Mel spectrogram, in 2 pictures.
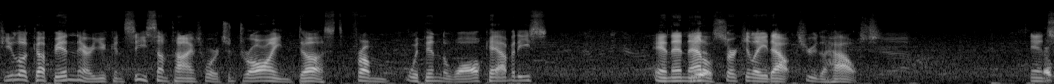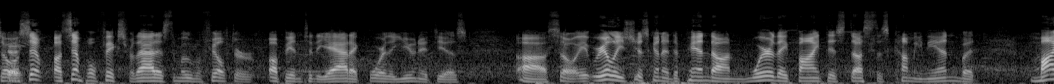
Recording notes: live from NRG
